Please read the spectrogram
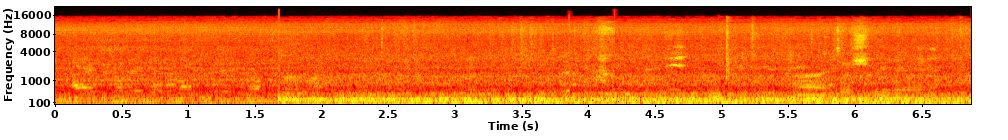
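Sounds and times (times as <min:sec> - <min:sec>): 
faint voices: 0:00.0 - 0:02.2, 0:03.6 - 0:06.8
bus engine droning uphill on mountain switchbacks: 0:00.0 - 0:06.8.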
